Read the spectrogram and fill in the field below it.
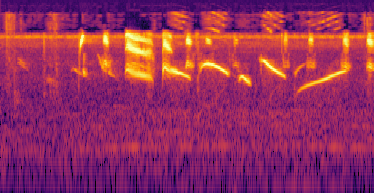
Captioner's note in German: trinca ferro cantando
